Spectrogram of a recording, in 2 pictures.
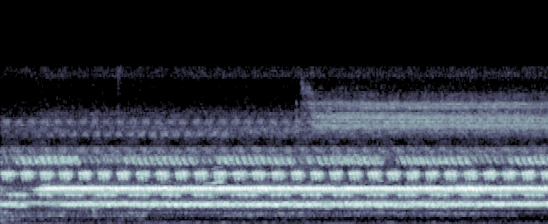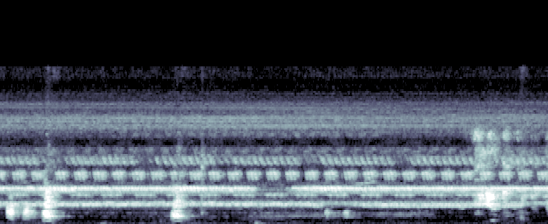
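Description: Night-time chorus of calling insects: a steady high trill with a faster pulsing call above it. Two short, sharp sounds a little past halfway are louder than the chorus.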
